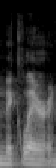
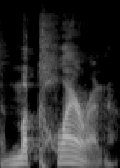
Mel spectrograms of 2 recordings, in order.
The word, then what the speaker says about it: McLaren: shows that's worth money is his car the McLaren he's made like a thousand shorts about how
